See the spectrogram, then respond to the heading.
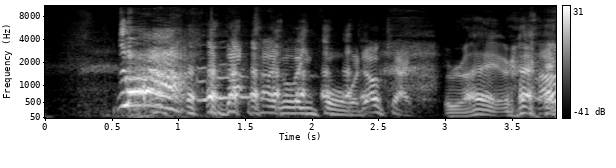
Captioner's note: laughs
